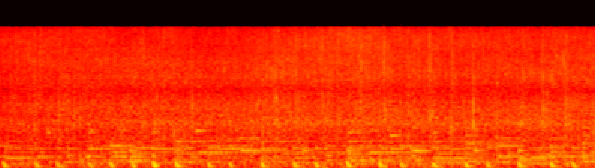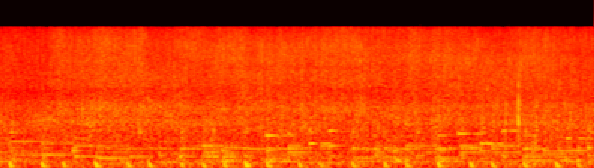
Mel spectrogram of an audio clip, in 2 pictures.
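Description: Crumbled sausage and onion sizzling steadily in a frying pan as it is stirred with a spatula. Soft background music plays underneath.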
